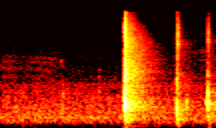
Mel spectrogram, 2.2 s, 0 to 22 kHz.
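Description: Two sharp plastic snaps, the louder about a second in and a smaller one just after, as a plastic pry tool works a keyboard retaining clip loose on a Dell Inspiron N5110 laptop.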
